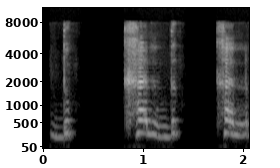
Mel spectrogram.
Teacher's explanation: ದುಃಖ ದು ಆಯ್ನೆಡ್ ಬೊಕ್ಕ ಅಲ್ಪ ವಿಸರ್ಗಲ ಉಂಡು. ಐತ ಉಚ್ಚಾರಣೆ ಕ್.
